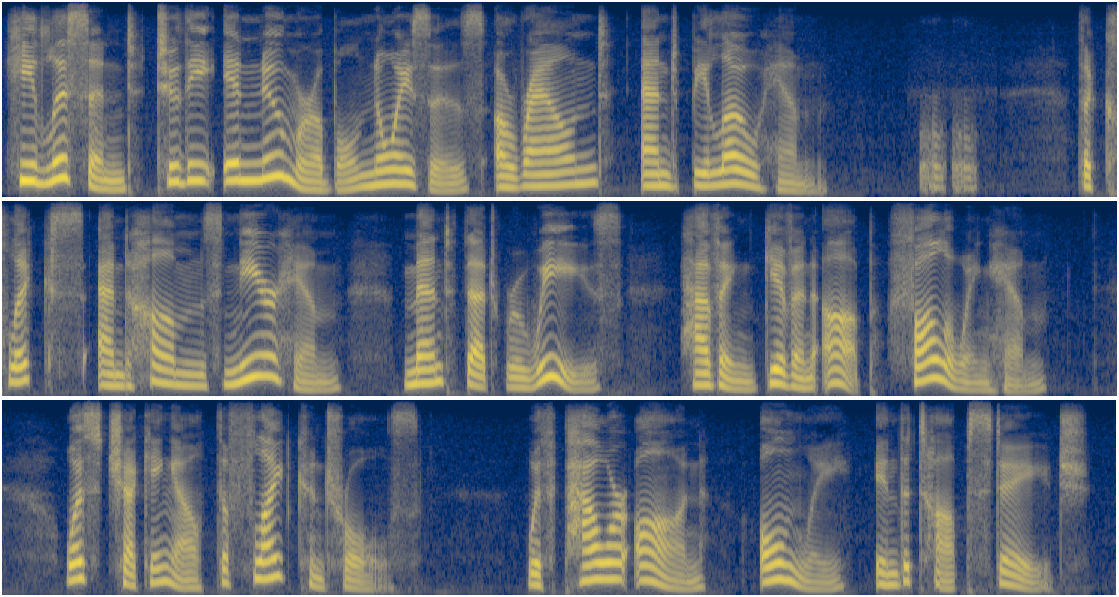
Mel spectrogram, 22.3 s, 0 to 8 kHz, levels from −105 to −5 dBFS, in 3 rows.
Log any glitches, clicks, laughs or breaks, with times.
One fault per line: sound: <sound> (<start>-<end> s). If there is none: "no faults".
sound: laugh (6.1-6.5 s)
